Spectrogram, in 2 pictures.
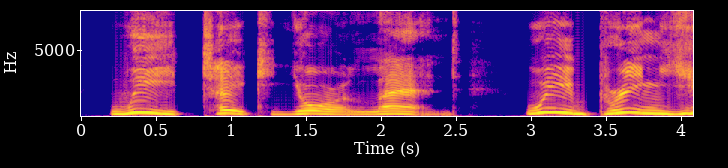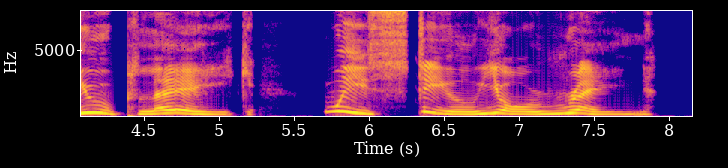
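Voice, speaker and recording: In a put-on character voice, a female-sounding speaker bellows at a medium pitch and a very slow pace on a very clean recording with a silent background. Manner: slow, bellowing.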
